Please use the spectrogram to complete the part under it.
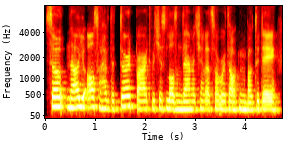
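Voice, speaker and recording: A man from the Netherlands, giving an online research presentation over a video call, measured and full of ums. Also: fairly high pitch, flat delivery, gravelly, darkish tone. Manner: measured, with frequent ums and restarts.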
